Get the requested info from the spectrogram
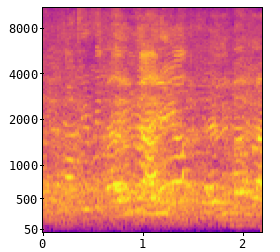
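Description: Indistinct chatter of voices, with softer speech rising and falling through the middle.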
